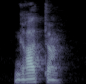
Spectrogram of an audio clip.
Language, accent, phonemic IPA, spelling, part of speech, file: French, France, /ɡʁa.tɛ̃/, gratin, noun, LL-Q150 (fra)-gratin.wav
- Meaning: 1. gratin 2. upper crust, elite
